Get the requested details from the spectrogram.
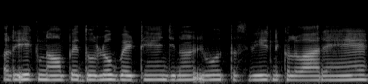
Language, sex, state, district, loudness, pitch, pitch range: Hindi, female, Uttar Pradesh, Jyotiba Phule Nagar, -27 LUFS, 210 Hz, 205-215 Hz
